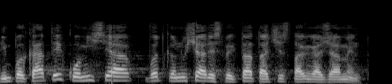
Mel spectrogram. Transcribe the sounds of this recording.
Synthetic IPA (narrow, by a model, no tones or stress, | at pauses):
d̪inpəkat̪e̞ko̞misiavəd̪kənuʃaɾe̞spe̞k̚t̪at̪at͡ʃe̞st̪aŋɡaʒame̞̰nt̪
